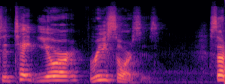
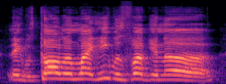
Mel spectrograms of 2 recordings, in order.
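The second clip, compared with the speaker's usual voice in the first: normal talking voice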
